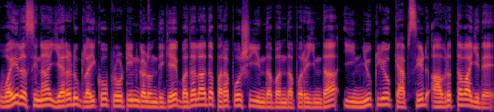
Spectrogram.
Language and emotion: Kannada, neutral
